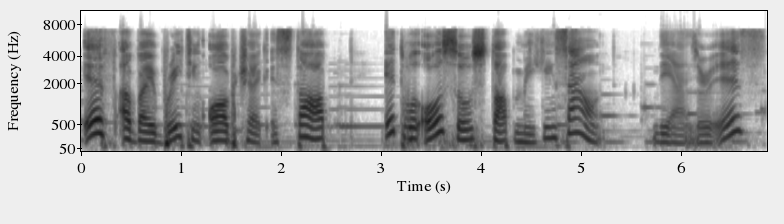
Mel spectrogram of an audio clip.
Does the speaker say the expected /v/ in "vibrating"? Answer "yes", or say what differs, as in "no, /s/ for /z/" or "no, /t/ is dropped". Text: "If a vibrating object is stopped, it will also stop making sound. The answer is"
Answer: yes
